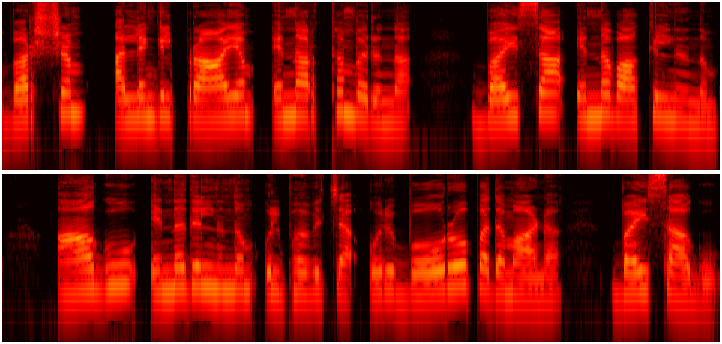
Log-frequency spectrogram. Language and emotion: Malayalam, neutral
